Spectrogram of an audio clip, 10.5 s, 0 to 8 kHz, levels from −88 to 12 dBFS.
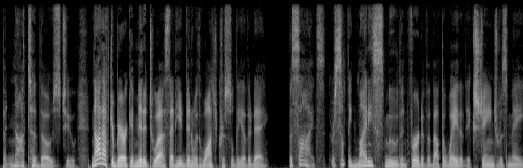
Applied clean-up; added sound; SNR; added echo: neural mask model Resemble Enhance denoiser.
